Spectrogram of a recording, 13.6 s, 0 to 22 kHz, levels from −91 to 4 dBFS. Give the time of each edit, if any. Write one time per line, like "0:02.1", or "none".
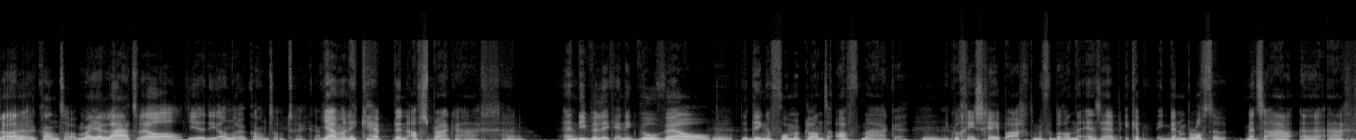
none

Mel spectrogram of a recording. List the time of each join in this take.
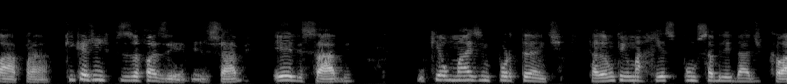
0:02.7
0:05.7

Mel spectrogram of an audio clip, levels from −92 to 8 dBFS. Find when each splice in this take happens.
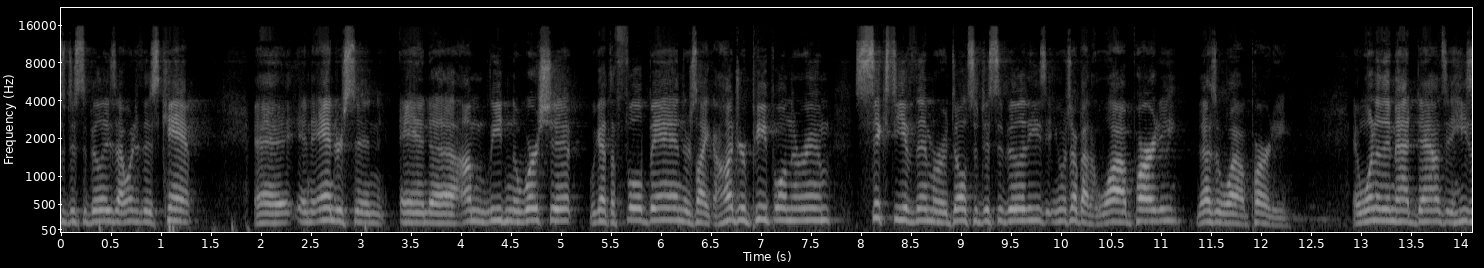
0:11.3

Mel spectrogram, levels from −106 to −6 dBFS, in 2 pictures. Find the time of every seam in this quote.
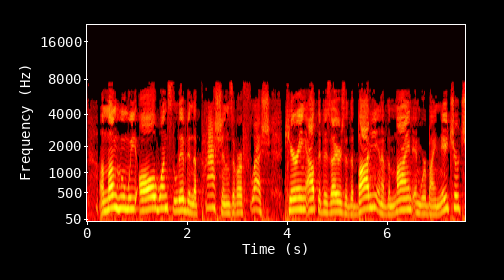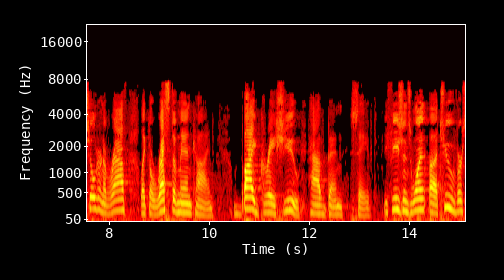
0:10.6
0:13.4

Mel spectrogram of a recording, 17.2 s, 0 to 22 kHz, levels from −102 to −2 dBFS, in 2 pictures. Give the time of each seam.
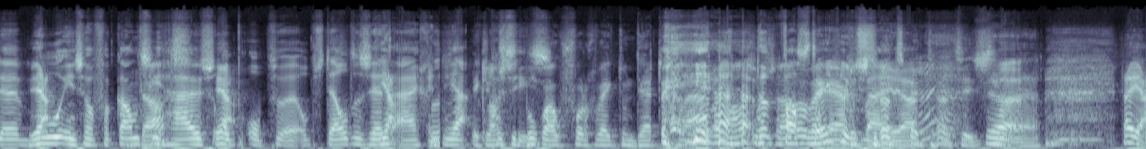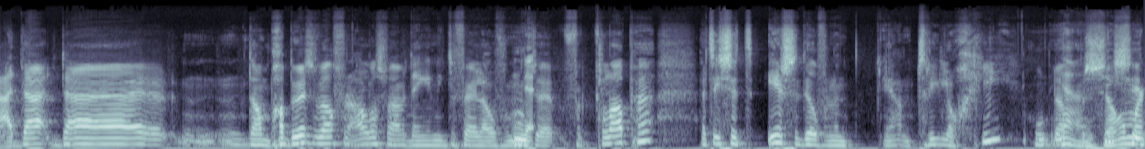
0:03.3

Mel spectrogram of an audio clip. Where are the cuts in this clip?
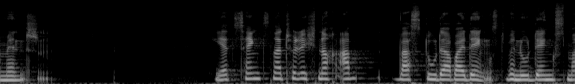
none

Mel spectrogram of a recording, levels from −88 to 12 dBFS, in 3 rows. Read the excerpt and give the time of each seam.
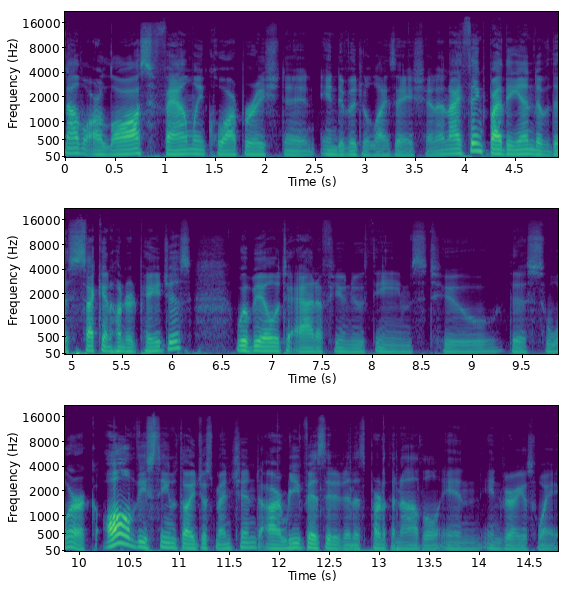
none

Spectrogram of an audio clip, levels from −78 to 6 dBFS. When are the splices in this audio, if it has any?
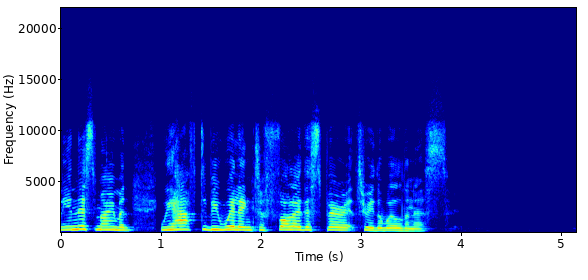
0:01.0

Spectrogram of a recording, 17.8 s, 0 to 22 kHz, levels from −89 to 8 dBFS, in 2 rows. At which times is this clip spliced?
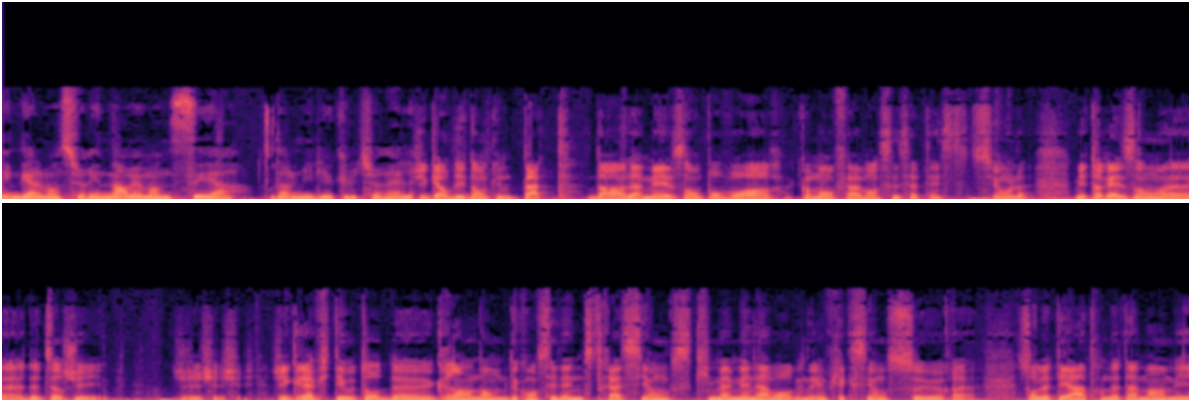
0:03.1

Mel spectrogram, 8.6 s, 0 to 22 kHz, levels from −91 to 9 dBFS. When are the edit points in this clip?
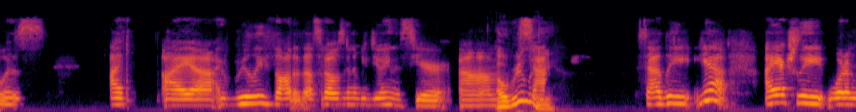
none

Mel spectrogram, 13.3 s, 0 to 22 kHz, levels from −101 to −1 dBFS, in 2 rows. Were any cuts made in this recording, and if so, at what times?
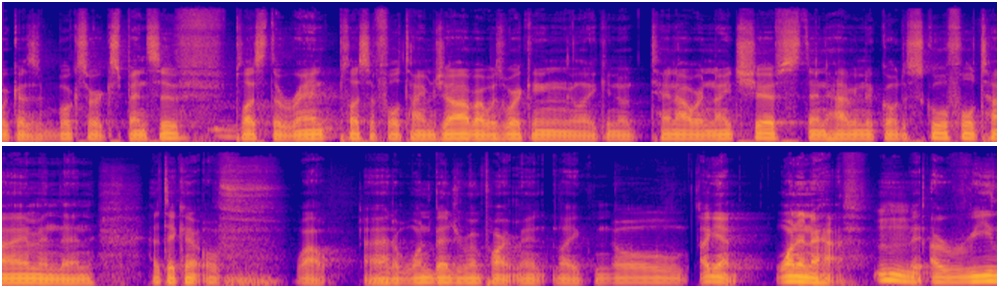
0:09.0
0:11.2

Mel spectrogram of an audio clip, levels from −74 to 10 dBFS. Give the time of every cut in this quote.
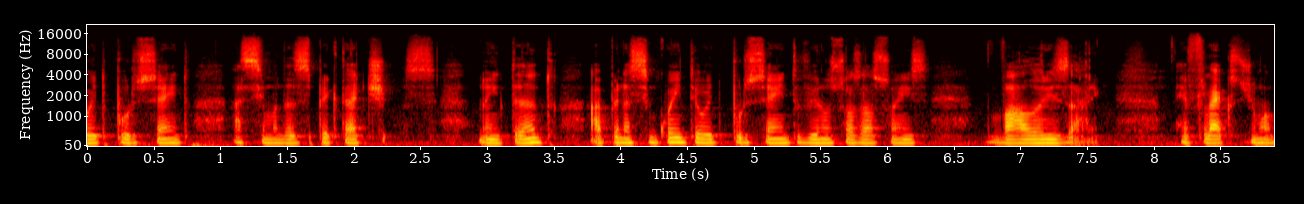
none

